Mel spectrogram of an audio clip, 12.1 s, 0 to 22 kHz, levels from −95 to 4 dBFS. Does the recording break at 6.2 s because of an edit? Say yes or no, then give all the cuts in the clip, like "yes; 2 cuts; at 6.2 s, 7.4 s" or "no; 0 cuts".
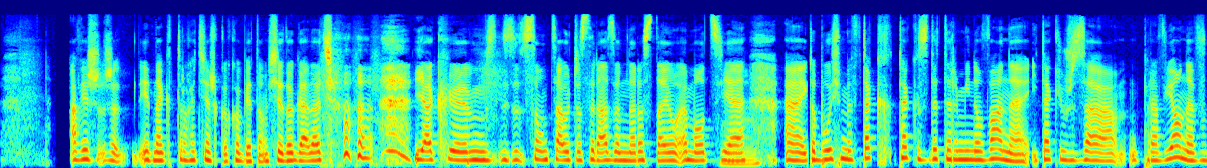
no; 1 cut; at 8.1 s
